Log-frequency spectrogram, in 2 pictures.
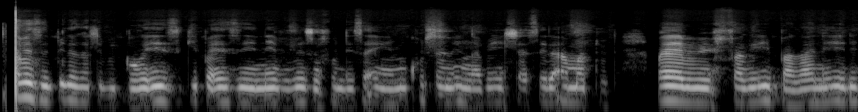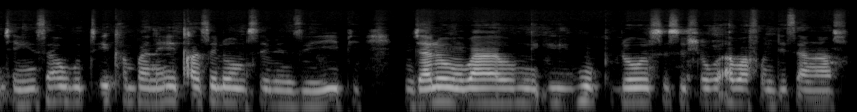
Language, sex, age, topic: North Ndebele, female, 25-35, health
